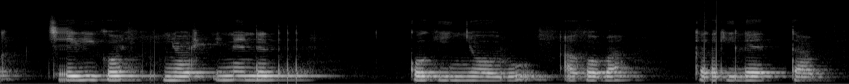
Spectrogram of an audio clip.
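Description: Speech with two kinds of technical fault. The first is repeated frames, which occur three times. At 0.59 to 0.66 s a 21 ms slice plays three extra times, a rapid stutter that fits a single compressed frame being resent. At 2.86 to 3.04 s a 79 ms block plays twice more, adding 176 ms. At 5.24 to 5.28 s a 43 ms block plays once more. On a spectrogram these show as identical strips side by side, and the waveform has matching copies. The second fault is chunks out of order, at 1.42 to 1.54 s and again at 7.04 to 7.16 s. In each case a 40 ms chunk plays two chunks later than it should. Nothing is missing, but the sound jumbles briefly across the three hard joins. A spectrogram shows broken continuity, with harmonics and formants jumping and then resuming. The waveform shows abrupt discontinuities at each boundary.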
